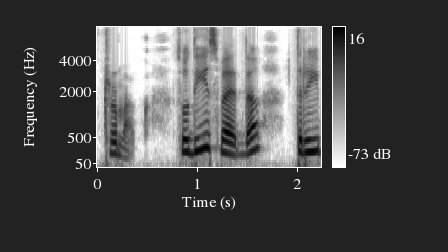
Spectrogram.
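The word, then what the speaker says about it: Tschermak: von trimac right so it should be pronounced as trimac so these were the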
